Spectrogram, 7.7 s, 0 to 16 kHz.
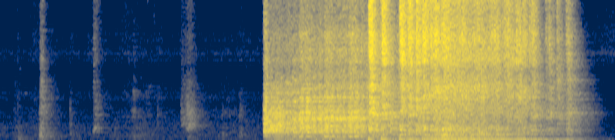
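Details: Blown big-block Chevy on methanol fuel injection with fuel pressure problems. After a quiet clatter it barks alive with an uneven, lumpy beat of about 214 per minute, misfiring on startup; the second bank of eight injectors is not working.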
